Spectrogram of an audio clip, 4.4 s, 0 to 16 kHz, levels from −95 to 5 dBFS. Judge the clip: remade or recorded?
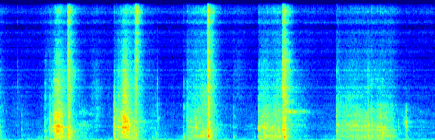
remade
